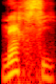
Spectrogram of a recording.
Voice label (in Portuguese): pronuncia frances obrigado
